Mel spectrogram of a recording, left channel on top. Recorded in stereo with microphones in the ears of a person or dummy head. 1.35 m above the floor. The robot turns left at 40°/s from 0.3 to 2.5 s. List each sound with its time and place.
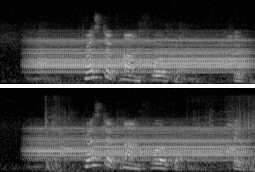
0.8 s a woman speaking: 25° left (ahead or behind), 2.5 m; by 2.5 s 40° right (ahead or behind), 2.5 m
